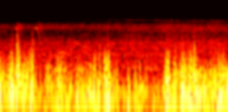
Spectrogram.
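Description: Wind gusting on the microphone, a heavy uneven rumble, with a few short bumps and rustles from the handheld camera being moved.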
